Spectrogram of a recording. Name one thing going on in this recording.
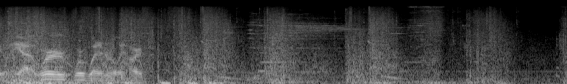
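Spell effects whoosh and crackle in a fast-paced fight.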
